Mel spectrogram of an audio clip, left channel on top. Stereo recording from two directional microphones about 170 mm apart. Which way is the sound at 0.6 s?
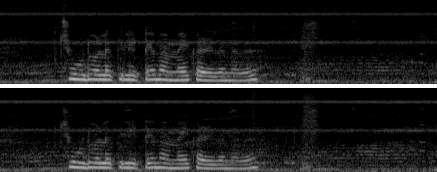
55° left (ahead or behind).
